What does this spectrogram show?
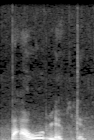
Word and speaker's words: baglygte: You see, we don't pronounce behind the same way. So if it's in a word, if we say bag and then put it with lygte, then it becomes baglygte. We do that sometimes, then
